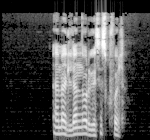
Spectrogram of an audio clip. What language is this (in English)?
Standard Moroccan Tamazight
